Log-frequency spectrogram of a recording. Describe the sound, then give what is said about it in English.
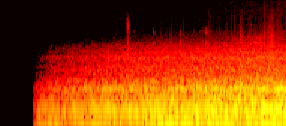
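A taxi's low engine rumble and road noise, heard from inside the cab, start after a short silence and build slightly louder as the car drives on steadily, with no talking. “We go back to the hotel to rest a bit. It's quiet and peaceful in the taxi as we drive over.”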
